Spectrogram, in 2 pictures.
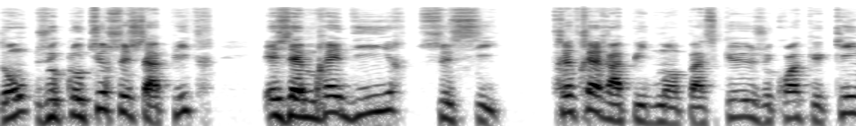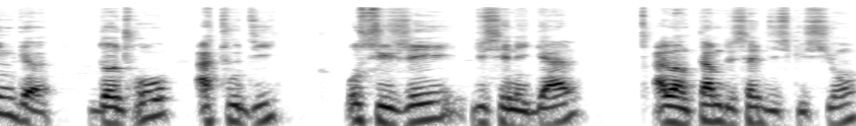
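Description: Over a quiet background, a man speaks at a fairly slow pace with lively intonation, a somewhat breathy voice and big swings in loudness. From Togo. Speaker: political activist. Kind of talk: panel discussion. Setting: video call. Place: home room.

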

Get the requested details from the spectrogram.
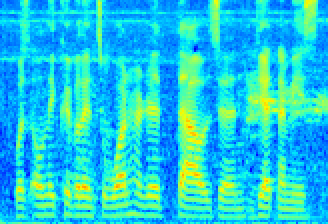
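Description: Light background noise sits behind a man talking at a fairly slow pace. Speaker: travel vlogger. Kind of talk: casual vlog chat. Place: station. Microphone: phone near.

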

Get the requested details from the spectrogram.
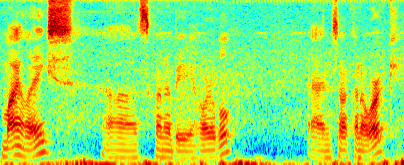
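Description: Against noticeable background noise, a man talks at a very deep, low pitch that varies in an ordinary way. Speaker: cyclist streamer. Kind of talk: casual vlog chat. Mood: self-deprecating, low expectations. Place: home room.

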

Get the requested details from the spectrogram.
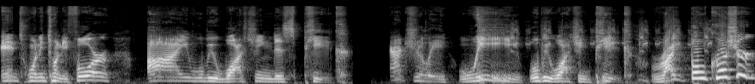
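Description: At a fairly slow pace, a put-on character voice speaks at a middle pitch. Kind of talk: trailer reaction. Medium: role play. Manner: excitable, goofy.

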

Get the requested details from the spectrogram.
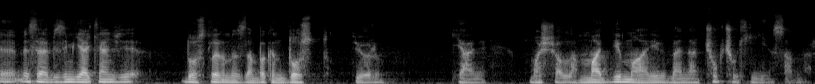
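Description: Somewhat breathy and fairly low-pitched, a man talks at a moderate pace with long, frequent pauses. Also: big swings in loudness. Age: 50s. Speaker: YouTuber. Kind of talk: monologue vlog commentary. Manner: animated. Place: home room. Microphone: lapel.

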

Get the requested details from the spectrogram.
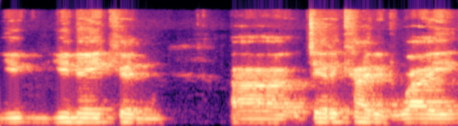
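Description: There is audible room echo as a man speaks against a quiet background. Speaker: show host interviewer. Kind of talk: interview question. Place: home room. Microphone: headset.

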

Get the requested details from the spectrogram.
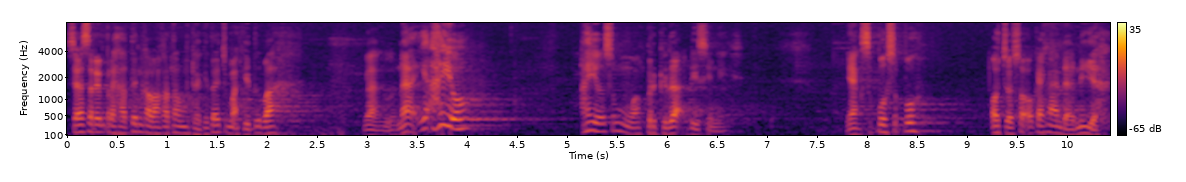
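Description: A man with an animated tone and a fairly quick pace, very wide pitch swings, and long, frequent pauses. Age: 40s. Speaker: university lecturer and entrepreneur; university lecturer. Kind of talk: motivational talk. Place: hall. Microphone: handheld.

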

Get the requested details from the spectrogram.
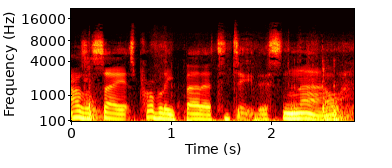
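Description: A man at medium pitch, fairly slow and fairly even in intonation, over clear background noise

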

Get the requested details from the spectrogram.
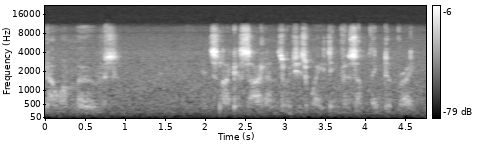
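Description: A whispering man at a moderate pace. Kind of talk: audiobook reading. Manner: whispered.

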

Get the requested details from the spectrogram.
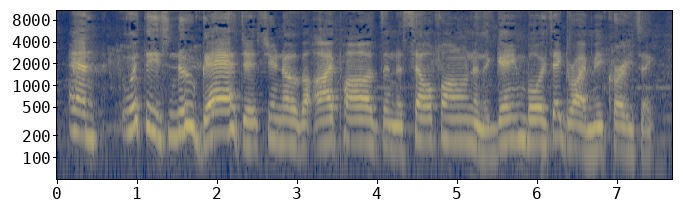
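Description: A woman speaks at a very slow pace with hardly any pauses, her pitch fairly low. Her intonation is lively, and faint music plays in the background. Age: 80s+. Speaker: great aunt telling stories. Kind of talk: casual storytelling. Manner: blunt, feisty. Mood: feisty, humorous, unfiltered. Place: home room.

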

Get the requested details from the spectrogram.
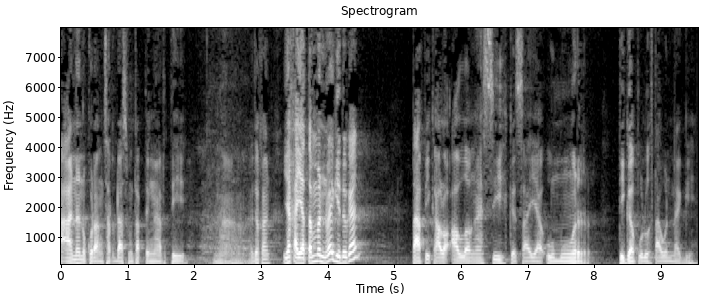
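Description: Noticeable background noise sits behind a man with a medium pitch. He speaks at a fairly slow pace with lively intonation. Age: 40s. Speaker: Islamic preacher. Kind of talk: sermon. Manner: conversational, addressing audience directly.

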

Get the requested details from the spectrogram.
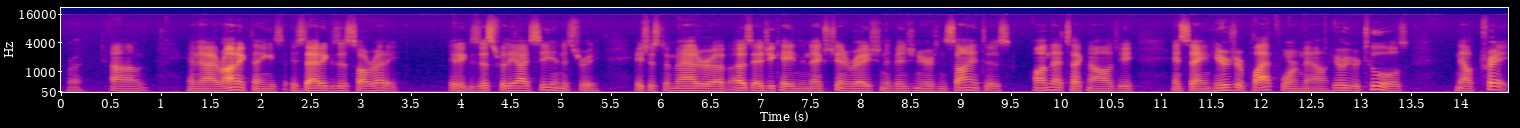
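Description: Fairly quick, fairly low-pitched speech from a man with an American accent and fairly even intonation. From Indiana. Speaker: optics professor. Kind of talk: casual chat. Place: studio. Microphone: lapel.

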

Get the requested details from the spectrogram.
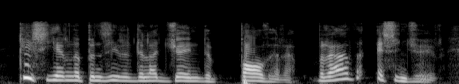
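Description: A man speaks in an Apulian accent at a moderate pace. His pitch is high. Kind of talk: dialect poetry reading.

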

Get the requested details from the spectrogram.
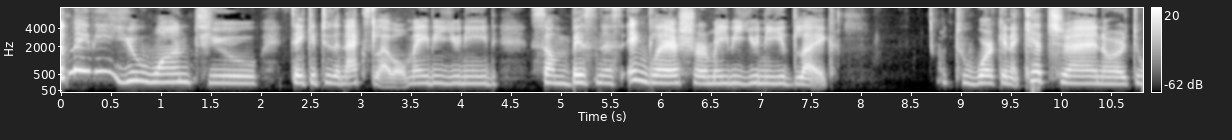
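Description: The voice carries a Spanish accent and moves at a very slow pace. The sound is dry and close, with no echo. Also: woman, very clean recording, silent background. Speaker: podcast host, English teacher. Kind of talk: solo podcast monologue. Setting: home closet, recording for better audio. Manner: friendly, warm.

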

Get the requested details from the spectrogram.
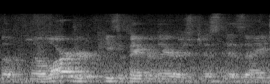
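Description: Strong room echo surrounds a man speaking at a moderate pace. Background noise is noticeable. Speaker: applicant presenting to city council. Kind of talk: formal presentation. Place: meeting room. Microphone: camera far.

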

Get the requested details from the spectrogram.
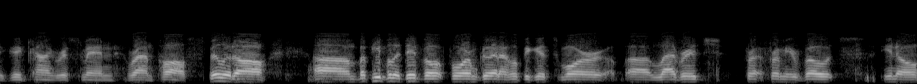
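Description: A man talks at a moderate pace in a flat, monotone intonation over a quiet background. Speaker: radio show host. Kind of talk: talk radio commentary.

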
